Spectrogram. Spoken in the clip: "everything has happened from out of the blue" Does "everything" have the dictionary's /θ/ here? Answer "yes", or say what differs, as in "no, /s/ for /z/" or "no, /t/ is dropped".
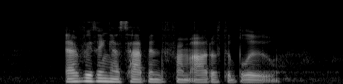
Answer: yes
